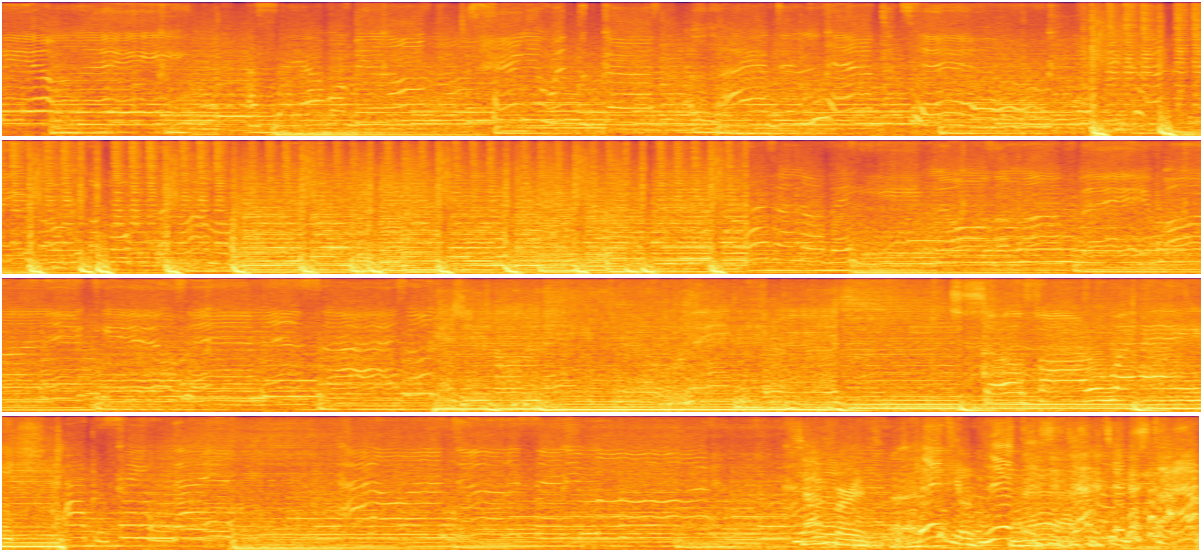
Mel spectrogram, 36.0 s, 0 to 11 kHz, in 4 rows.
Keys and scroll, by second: 14.5 Page_Down, 27.3 Page_Down.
